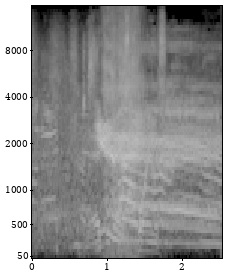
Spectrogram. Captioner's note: Finn groaning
